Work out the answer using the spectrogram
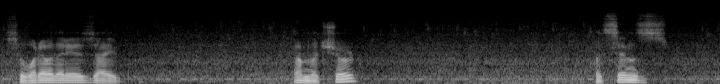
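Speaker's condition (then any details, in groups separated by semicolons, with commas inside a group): No condition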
